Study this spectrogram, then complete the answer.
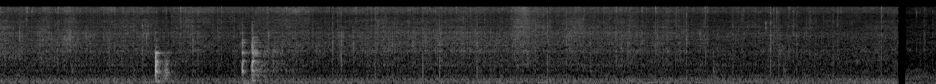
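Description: Vidalia onions sizzle on a griddle for smash burgers, a steady, dense crackling hiss held at an even level throughout, with a couple of brief scrapes near the start and no talk.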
